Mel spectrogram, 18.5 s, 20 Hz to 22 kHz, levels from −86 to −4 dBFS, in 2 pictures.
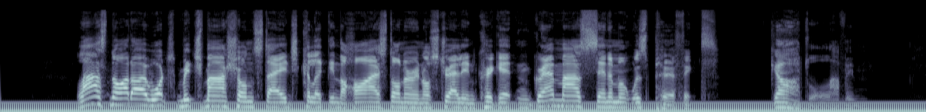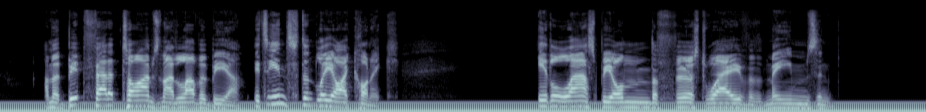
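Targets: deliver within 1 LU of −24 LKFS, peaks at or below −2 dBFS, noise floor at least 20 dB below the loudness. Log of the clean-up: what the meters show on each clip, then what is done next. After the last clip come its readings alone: mains hum 50 Hz; hum harmonics up to 250 Hz; level of the hum −27 dBFS; integrated loudness −25.5 LKFS; sample peak −6.0 dBFS; target loudness −24.0 LKFS
→ hum removal 50 Hz, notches 5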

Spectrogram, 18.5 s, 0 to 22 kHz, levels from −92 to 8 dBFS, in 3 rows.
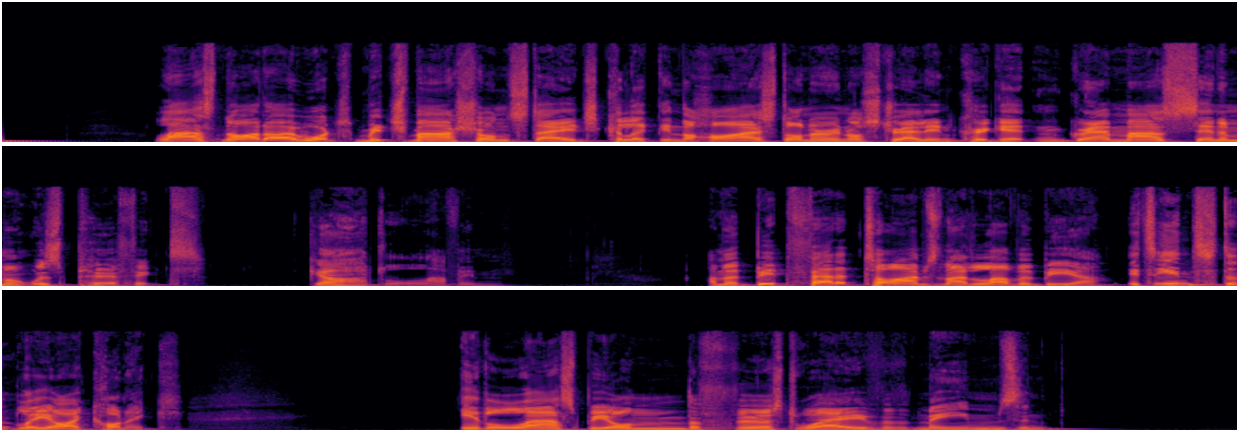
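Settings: mains hum none found; integrated loudness −25.0 LKFS; sample peak −6.0 dBFS; target loudness −24.0 LKFS
→ level +1 dB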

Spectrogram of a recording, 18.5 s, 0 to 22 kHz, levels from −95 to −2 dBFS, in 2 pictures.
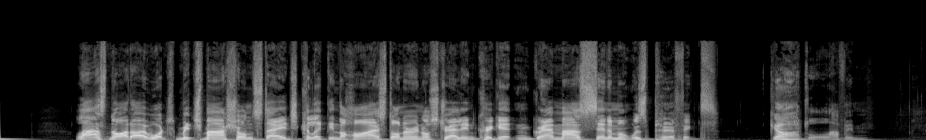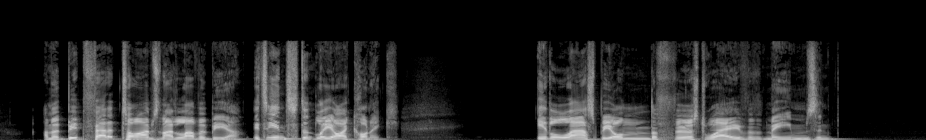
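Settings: integrated loudness −24.0 LKFS; sample peak −5.0 dBFS; background noise floor −83 dBFS

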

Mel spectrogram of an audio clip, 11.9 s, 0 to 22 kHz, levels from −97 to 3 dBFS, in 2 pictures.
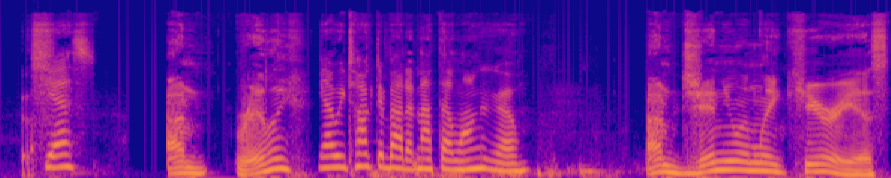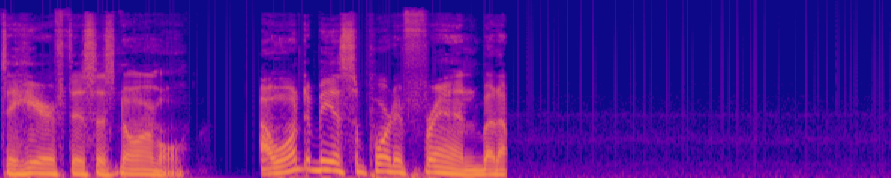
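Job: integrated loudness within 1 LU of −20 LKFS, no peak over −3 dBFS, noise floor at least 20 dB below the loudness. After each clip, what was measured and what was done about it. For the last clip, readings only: crackle rate 21 per second; integrated loudness −27.0 LKFS; sample peak −16.5 dBFS; target loudness −20.0 LKFS
→ click removal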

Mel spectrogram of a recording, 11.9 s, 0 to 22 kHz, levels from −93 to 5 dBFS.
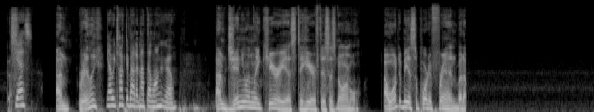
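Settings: crackle rate 0.25 per second; integrated loudness −27.0 LKFS; sample peak −16.5 dBFS; target loudness −20.0 LKFS
→ level +7 dB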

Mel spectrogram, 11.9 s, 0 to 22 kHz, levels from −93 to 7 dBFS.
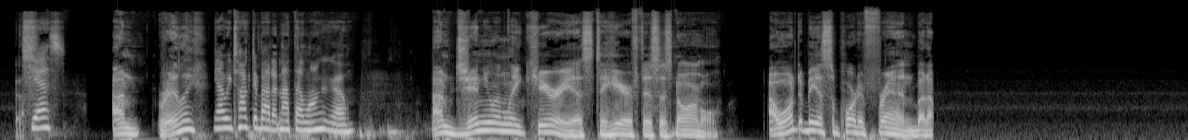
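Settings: integrated loudness −20.0 LKFS; sample peak −9.5 dBFS; background noise floor −65 dBFS

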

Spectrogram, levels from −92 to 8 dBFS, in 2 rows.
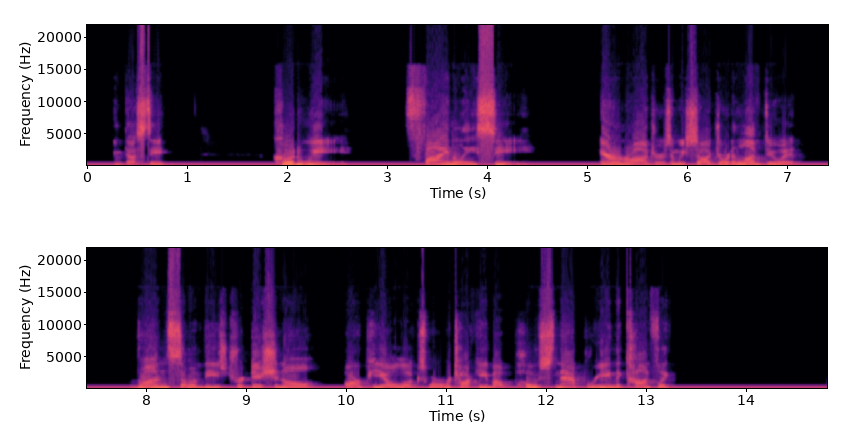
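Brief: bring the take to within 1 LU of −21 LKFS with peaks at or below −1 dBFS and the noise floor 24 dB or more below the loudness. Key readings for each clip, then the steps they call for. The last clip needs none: share of clipped samples 0.9%; peaks flattened at −21.0 dBFS; mains hum 60 Hz; hum harmonics up to 300 Hz; level of the hum −35 dBFS; integrated loudness −30.5 LKFS; sample peak −21.0 dBFS; target loudness −21.0 LKFS
→ clipped peaks rebuilt −21 dBFS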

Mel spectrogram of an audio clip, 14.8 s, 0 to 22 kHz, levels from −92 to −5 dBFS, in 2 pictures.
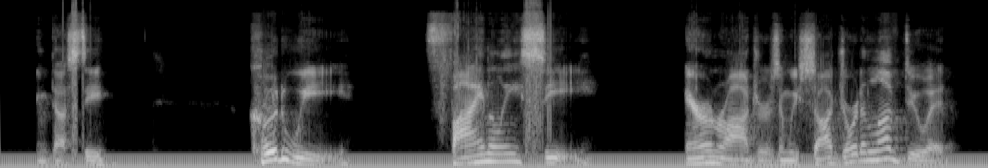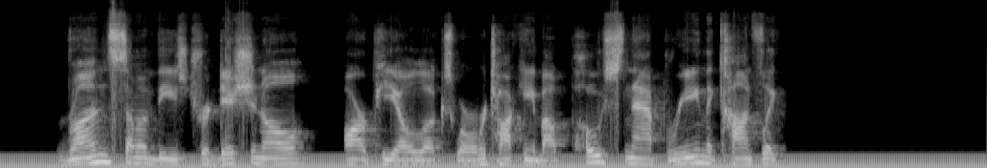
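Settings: share of clipped samples 0.0%; mains hum 60 Hz; hum harmonics up to 300 Hz; level of the hum −35 dBFS
→ hum removal 60 Hz, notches 5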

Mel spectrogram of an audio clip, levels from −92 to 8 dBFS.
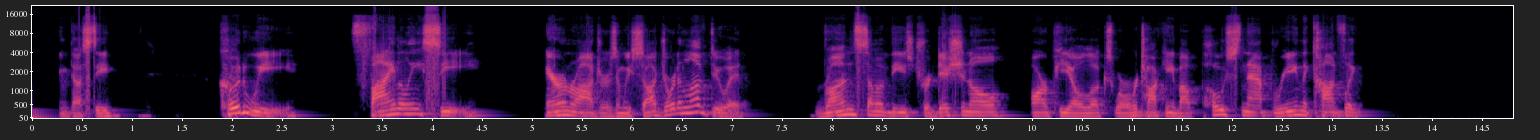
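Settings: mains hum none found; integrated loudness −29.0 LKFS; sample peak −11.5 dBFS; target loudness −21.0 LKFS
→ level +8 dB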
